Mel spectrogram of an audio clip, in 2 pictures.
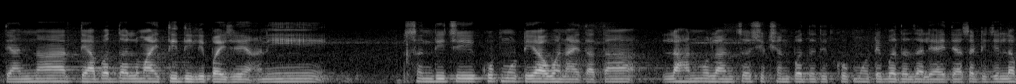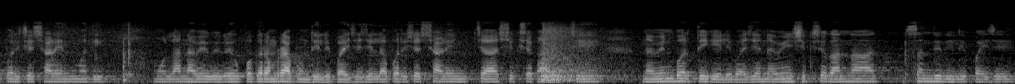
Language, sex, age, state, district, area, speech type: Marathi, male, 18-30, Maharashtra, Satara, urban, spontaneous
